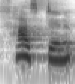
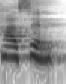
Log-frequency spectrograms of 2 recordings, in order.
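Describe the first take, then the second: First: The t sound is pronounced. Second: The t sound is silent. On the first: The speaker calls it wrong. "Not ফাস্টেন" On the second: The speaker calls it right. "এখানে কিন্তু টি এর যে উচ্চারণটা এটা উচ্চ থাকে, তো আমরা কি বলবো?"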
